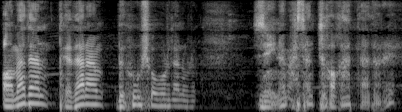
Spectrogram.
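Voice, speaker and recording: A man's voice: medium pitch, gravelly, husky. A man preaching a mourning sermon, reciting phrases in a chanting cadence. His delivery is impassioned, swelling and dropping with emotion.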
